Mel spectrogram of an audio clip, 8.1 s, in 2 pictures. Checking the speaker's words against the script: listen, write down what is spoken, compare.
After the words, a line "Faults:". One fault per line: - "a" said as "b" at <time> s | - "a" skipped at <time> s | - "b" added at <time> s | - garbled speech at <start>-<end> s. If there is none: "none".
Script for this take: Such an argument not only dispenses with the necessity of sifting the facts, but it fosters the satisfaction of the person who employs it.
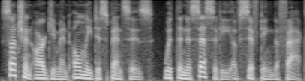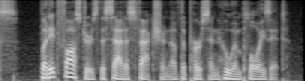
Such an argument only dispenses with the necessity of sifting the facts, but it fosters the satisfaction of the person who employs it.
Faults:
- "not" skipped at 1.0 s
